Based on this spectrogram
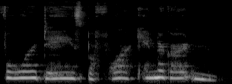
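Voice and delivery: unvoiced secret whisper; whispered heading. A narrator's reading. Reading to kids, whispering the day heading.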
